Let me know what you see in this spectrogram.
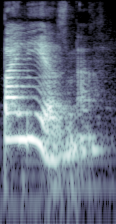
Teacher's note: Ye is stressed, so the first O and the second O will be pronounced as A.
